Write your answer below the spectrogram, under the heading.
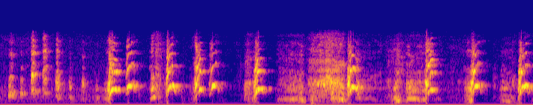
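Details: Two house Shelties horsing around with a cat toy as a cat dodges them; quick, clipped barks in an uneven series with a noisy scramble of movement partway through.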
